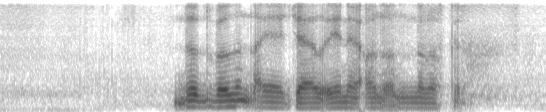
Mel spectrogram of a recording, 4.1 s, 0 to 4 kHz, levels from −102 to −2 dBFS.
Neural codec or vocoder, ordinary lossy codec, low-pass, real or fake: codec, 16 kHz in and 24 kHz out, 0.9 kbps, LongCat-Audio-Codec, four codebook decoder; none; 3.6 kHz; fake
